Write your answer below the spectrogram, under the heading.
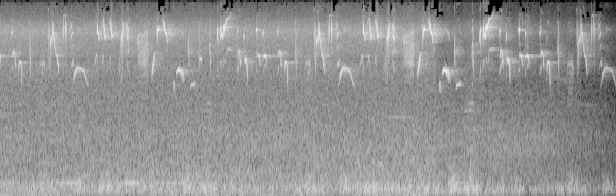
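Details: Eurasian blackcap (Sylvia atricapilla) singing quick, high chirps and fluty warbled notes in dense, busy phrases, with other birdsong mixed in and a low background rumble.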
